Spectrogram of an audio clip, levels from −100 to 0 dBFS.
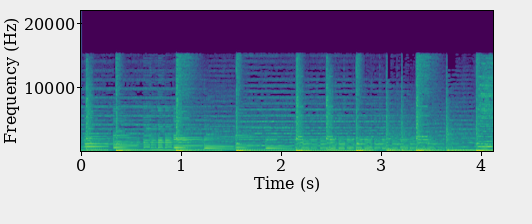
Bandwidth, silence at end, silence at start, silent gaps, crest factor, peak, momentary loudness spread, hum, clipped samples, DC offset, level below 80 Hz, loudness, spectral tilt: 15.5 kHz; 0 s; 0 s; none; 18 dB; -2 dBFS; 6 LU; none; under 0.1%; under 0.1%; -22 dBFS; -22 LUFS; -5.5 dB/octave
